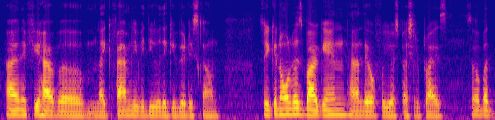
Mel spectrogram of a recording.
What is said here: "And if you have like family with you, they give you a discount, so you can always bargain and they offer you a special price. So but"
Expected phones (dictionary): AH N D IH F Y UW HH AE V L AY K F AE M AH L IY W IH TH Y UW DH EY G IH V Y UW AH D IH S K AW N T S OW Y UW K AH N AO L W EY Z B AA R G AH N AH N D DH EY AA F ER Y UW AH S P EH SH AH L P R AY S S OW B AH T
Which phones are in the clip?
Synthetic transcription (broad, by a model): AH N IH F Y UW HH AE V L AY K F AE M AH L IY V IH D Y UW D EY G IH V Y UW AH D IH S K AW N T S OW Y UW K AH N AO L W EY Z B AA R G AH N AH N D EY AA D Y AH S P EH SH AH L P R AY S S OW B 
